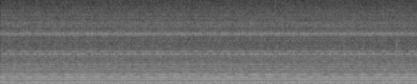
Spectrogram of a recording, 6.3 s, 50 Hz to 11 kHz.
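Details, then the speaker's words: Lathe longitudinal cut on heat-treated and tempered 4140 chrome-moly steel at low speed, 0.025 depth of cut; steady even hiss, no chatter or tearing, finish relatively smooth versus torn annealed stock; smooth cut on tempered steel. "so at low speed the uh the Finish is still a hell of a lot better than the uh the just plain anneal you can see that it kind of chunks have been torn out of the annealed one whereas this is relatively smooth"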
